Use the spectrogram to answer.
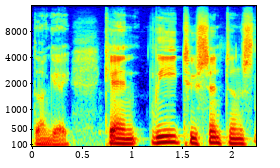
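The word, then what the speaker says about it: dengue: And uh the s denge uh and I'm going to spell it. It's d n g u I pronounce it day can lead to symptoms like high fever, severe headache, nausea, and vomiting.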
